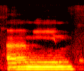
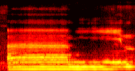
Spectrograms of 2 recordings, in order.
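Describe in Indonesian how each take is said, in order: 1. Kedua vokal pendek. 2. Kedua vokal dipanjangkan. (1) "Dua harokat, dua harokat" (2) "Panjang semua ya. A-nya panjang, min-nya panjang"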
